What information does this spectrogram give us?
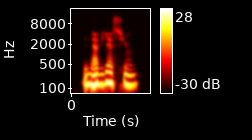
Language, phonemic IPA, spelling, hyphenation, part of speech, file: French, /a.vja.sjɔ̃/, aviation, a‧via‧tion, noun, Fr-aviation.ogg
- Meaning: aviation (art or science of flying)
